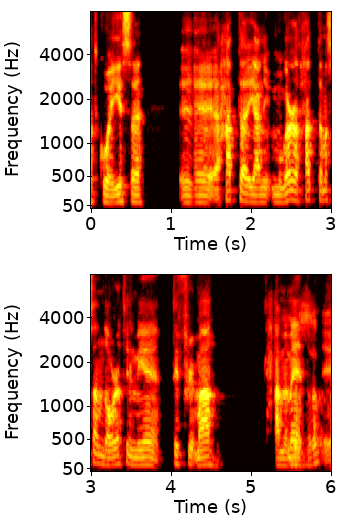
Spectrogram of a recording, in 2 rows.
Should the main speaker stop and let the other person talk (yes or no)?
no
